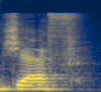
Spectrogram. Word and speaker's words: Gef: Now Jeff is spelled Gef in this very particularly, but it's pronounced Jeff as in we're Jeffrey, Okay.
